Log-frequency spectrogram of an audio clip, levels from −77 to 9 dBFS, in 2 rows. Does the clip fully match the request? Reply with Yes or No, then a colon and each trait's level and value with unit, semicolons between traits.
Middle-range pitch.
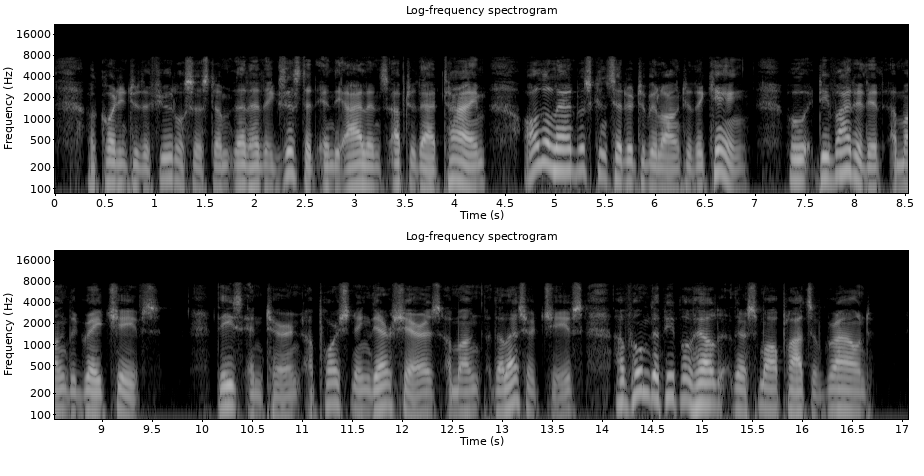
No: low, 110 Hz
